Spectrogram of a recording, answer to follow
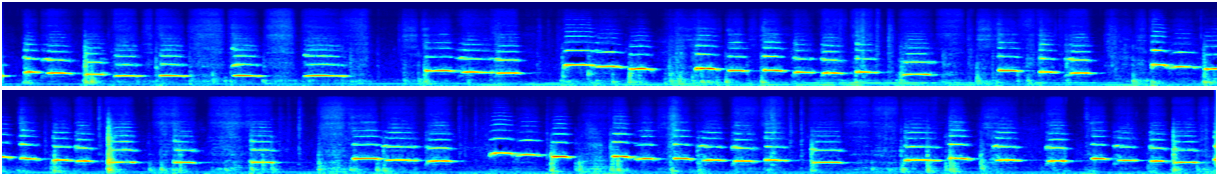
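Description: Drawer-operated pipe organ: drawers pushed in one after another, each forcing air through a cloth flap valve into its own simple open pipe. Together they play a tune of short piped notes, often in falling runs, with sharp wooden knocks from the drawers sliding and shutting.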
